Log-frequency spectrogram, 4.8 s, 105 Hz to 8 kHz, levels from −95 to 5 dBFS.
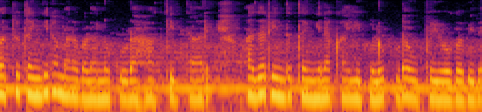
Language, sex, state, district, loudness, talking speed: Kannada, female, Karnataka, Belgaum, -13 LUFS, 125 wpm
